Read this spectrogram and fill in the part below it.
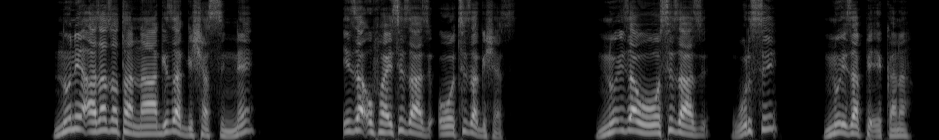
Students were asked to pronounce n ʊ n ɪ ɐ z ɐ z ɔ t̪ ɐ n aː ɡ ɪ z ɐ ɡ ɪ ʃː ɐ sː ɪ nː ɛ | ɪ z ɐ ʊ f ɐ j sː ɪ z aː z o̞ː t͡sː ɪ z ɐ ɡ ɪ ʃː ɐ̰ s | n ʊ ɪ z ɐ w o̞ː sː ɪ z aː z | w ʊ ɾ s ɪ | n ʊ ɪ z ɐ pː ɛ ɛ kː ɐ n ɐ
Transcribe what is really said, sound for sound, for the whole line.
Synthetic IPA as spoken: n ʊ n ɪ ɐ z ɐ z ɔ t̪ ɐ n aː ɡ ɪ z ɐ ɡ ɪ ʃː ɐ sː ɪ nː ɛ | ɪ z ɐ ʊ f ɐ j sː ɪ z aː z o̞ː t͡sː ɪ z ɐ ɡ ɪ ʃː ɐ̰ s | n ʊ ɪ z ɐ w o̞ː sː ɪ z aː z | w ʊ ɾ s ɪ | n ʊ ɪ z ɐ pː ɛ ɛ kː ɐ n ɐ

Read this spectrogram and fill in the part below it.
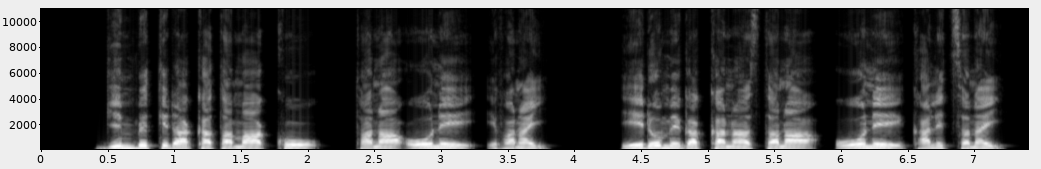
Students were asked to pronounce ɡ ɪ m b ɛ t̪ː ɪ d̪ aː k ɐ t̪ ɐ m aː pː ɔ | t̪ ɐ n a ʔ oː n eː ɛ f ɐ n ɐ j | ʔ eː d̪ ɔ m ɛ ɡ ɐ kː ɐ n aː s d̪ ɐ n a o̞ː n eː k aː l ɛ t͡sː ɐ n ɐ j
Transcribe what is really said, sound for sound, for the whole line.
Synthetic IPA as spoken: ɡ ɪ m b ɛ t̪ː ɪ d̪ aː k ɐ t̪ ɐ m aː kː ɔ | t̪ ɐ n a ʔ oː n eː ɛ f ɐ n ɐ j | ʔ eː d̪ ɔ m ɛ ɡ ɐ kː ɐ n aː s t̪ ɐ n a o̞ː n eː k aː l ɛ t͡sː ɐ n ɐ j

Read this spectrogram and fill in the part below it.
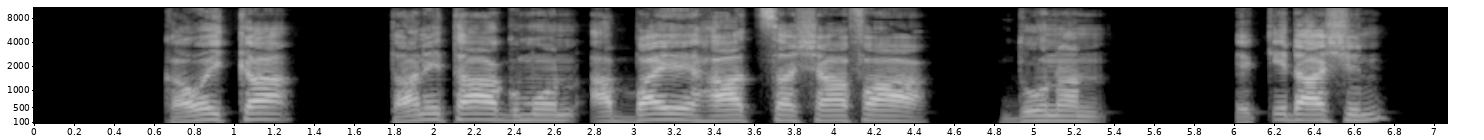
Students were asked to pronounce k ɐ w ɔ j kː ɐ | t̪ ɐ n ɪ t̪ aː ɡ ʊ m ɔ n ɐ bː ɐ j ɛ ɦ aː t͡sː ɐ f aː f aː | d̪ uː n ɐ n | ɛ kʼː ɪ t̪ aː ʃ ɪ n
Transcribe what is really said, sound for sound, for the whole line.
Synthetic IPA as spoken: k ɐ w ɔ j kː ɐ | t̪ ɐ n ɪ t̪ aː ɡ ʊ m ɔ n ɐ bː ɐ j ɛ ɦ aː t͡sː ɐ ʃ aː f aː | d̪ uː n ɐ n | ɛ kʼː ɪ d̪ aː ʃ ɪ n

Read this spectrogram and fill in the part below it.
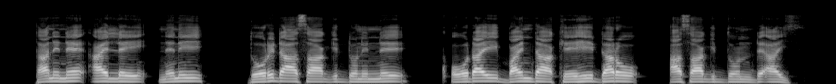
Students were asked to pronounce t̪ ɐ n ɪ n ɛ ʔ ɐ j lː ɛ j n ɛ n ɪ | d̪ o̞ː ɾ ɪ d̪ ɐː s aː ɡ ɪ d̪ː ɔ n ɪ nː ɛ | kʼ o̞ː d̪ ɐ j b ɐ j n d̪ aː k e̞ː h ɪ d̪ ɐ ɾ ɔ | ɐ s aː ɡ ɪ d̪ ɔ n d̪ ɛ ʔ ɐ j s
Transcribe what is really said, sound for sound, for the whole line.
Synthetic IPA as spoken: t̪ ɐ n ɪ n ɛ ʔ ɐ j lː ɛ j n ɛ n ɪ | d̪ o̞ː ɾ ɪ d̪ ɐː s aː ɡ ɪ d̪ː ɔ n ɪ nː ɛ | kʼ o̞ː d̪ ɐ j b ɐ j n d̪ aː k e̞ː h ɪ d̪ ɐ ɾ ɔ | ɐ s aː ɡ ɪ d̪ː ɔ n d̪ ɛ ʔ ɐ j s

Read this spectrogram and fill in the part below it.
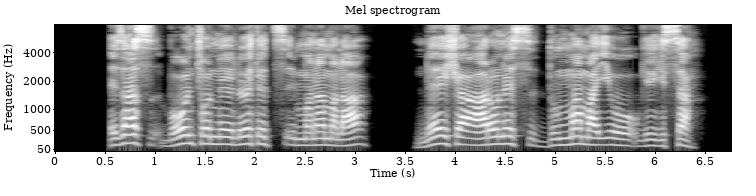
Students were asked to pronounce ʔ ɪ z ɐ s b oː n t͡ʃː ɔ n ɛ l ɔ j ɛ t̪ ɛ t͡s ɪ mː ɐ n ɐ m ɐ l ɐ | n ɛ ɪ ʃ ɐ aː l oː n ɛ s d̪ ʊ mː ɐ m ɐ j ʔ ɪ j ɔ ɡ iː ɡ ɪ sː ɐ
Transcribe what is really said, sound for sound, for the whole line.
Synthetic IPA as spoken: ʔ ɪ z ɐ s b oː n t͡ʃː ɔ nː ɛ l ɔ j ɛ t̪ ɛ t͡s ɪ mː ɐ n ɐ m ɐ l ɐ | n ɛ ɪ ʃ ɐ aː ɾ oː n ɛ s d̪ ʊ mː ɐ m ɐ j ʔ ɪ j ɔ ɡ iː ɡ ɪ sː ɐ

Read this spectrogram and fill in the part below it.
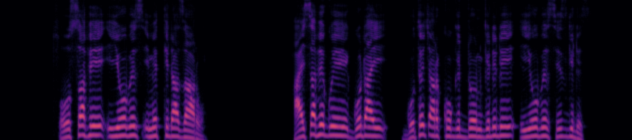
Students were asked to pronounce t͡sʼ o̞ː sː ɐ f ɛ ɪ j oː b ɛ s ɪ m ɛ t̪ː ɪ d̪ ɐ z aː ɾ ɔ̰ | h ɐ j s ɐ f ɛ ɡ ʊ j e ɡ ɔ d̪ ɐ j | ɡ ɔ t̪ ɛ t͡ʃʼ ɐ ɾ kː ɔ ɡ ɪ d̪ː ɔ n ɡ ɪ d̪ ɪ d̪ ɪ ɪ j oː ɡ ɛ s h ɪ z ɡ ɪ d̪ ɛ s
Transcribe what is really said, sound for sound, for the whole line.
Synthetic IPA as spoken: t͡sʼ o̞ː sː ɐ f ɛ ɪ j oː b ɛ s ɪ m ɛ t̪ː ɪ d̪ ɐ z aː ɾ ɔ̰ | h ɐ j sː ɐ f ɛ ɡ ʊ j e ɡ ɔ d̪ ɐ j | ɡ ɔ t̪ ɛ t͡ʃʼ ɐ ɾ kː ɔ ɡ ɪ d̪ː ɔ n ɡ ɪ d̪ ɪ d̪ ɪ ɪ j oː b ɛ s h ɪ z ɡ ɪ d̪ ɛ s

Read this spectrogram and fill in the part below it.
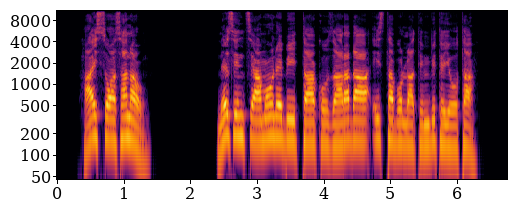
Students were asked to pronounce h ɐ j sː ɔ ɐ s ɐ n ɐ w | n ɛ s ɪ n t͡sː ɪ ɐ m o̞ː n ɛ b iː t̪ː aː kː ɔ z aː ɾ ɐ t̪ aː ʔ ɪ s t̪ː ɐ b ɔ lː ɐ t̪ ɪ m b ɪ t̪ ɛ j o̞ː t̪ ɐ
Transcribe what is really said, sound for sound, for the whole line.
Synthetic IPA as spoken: h ɐ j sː ɔ ɐ s ɐ n ɐ w | n ɛ s ɪ n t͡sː ɪ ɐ m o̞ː n ɛ b iː t̪ː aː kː ɔ z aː ɾ ɐ d̪ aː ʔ ɪ s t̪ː ɐ b ɔ lː ɐ t̪ ɪ m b ɪ t̪ ɛ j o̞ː t̪ ɐ

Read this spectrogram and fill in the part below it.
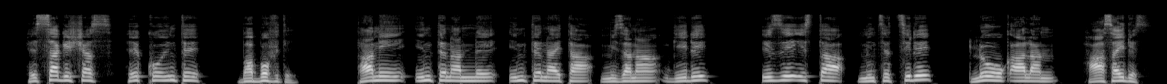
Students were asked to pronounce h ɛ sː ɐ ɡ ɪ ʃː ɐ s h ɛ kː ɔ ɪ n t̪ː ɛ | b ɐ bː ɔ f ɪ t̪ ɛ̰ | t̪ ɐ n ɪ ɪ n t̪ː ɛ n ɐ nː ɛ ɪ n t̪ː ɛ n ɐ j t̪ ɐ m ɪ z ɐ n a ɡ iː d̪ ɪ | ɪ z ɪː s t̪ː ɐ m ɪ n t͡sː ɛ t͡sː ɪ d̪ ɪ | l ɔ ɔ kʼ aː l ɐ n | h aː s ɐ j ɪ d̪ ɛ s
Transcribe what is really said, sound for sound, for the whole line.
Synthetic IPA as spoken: h ɛ sː ɐ ɡ ɪ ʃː ɐ s h ɛ kː ɔ ɪ n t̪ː ɛ | b ɐ bː ɔ f ɪ t̪ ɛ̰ | t̪ ɐ n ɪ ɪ n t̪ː ɛ n ɐ nː ɛ ɪ n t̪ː ɛ n ɐ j t̪ ɐ m ɪ z ɐ n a ɡ iː d̪ ɪ | ɪ z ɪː s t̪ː ɐ m ɪ n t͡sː ɛ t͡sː ɪ d̪ ɪ | l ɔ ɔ kʼ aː l ɐ n | h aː s ɐ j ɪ d̪ ɛ s

